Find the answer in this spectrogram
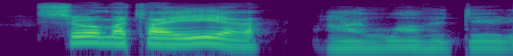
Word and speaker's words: Suamataia: Suamataia out of BYU. Nice. Beg your So pardon? they get their tackle. Dude, once I learned how to say his name, I love that last name. Suamataia. Suamataia.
